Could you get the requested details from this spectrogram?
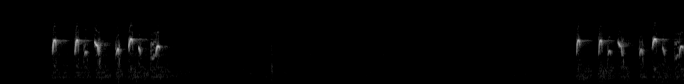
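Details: Sooty-headed bulbul singing, recorded for luring birds: two lively phrases of quick, bright, warbled chirps, each lasting about a second, separated by roughly four seconds of silence, with a clean background.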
